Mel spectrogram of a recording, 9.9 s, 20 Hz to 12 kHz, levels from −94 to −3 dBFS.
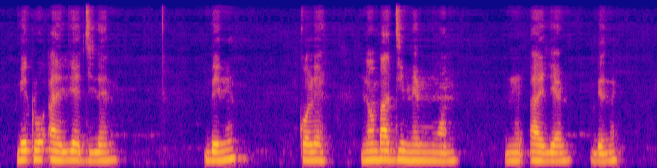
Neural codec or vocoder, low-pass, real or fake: codec, 44.1 kHz, 2.6 kbps, SNAC; 10.8 kHz; fake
